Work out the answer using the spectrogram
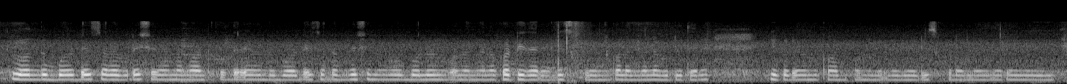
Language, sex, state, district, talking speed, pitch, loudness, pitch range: Kannada, female, Karnataka, Dakshina Kannada, 120 wpm, 215 Hz, -18 LUFS, 210-225 Hz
